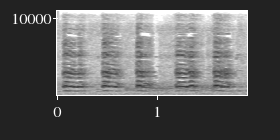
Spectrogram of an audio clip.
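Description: A Cochin chicken with feathery feet clucks on a farm, giving five evenly spaced, fairly close clucks in a steady rhythm with no talking.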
